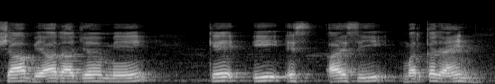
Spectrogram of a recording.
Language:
Sindhi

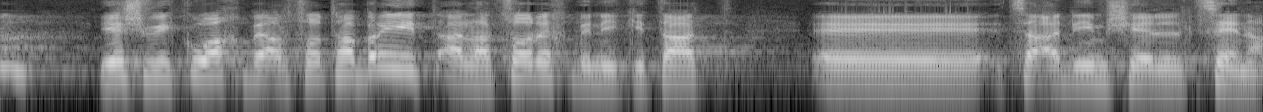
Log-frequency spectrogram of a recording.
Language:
Hebrew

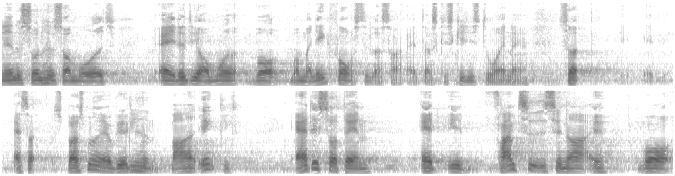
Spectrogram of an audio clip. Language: Danish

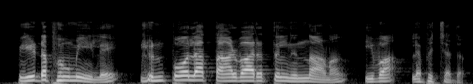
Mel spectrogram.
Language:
Malayalam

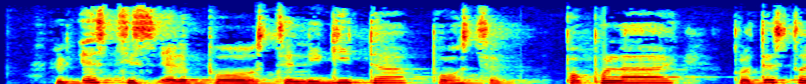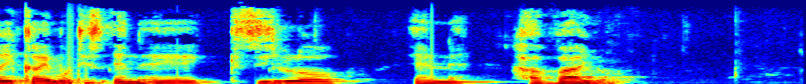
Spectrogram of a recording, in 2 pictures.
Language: Esperanto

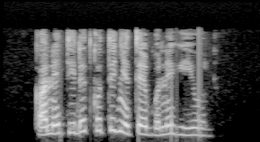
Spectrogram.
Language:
Kalenjin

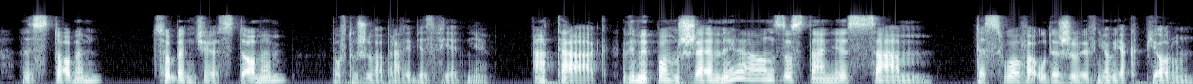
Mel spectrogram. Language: Polish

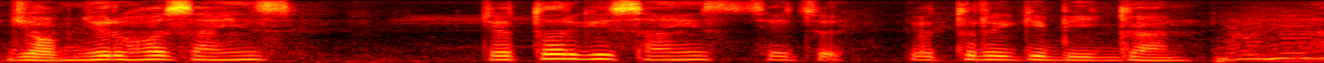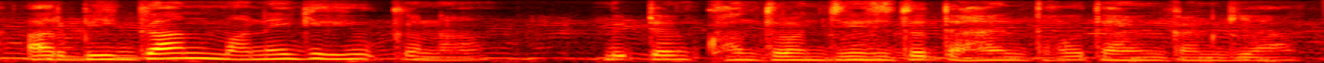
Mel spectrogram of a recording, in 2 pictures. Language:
Santali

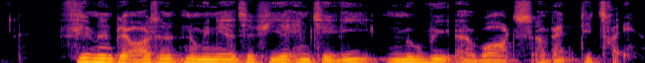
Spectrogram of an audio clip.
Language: Danish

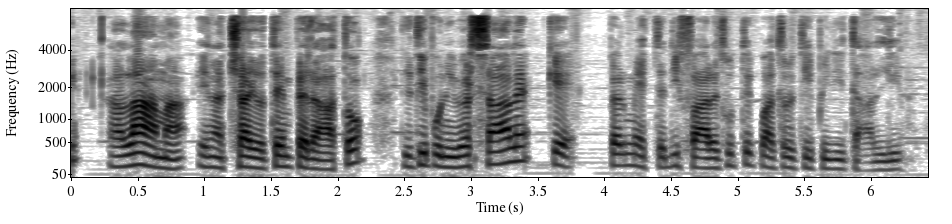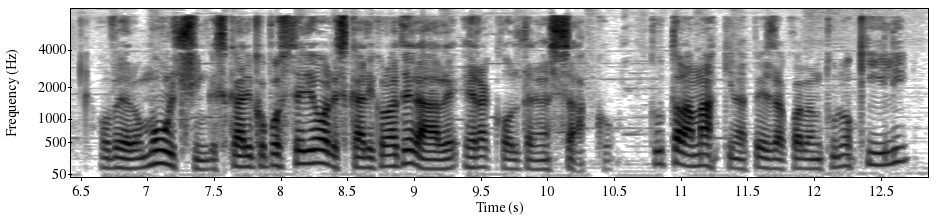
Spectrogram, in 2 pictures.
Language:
Italian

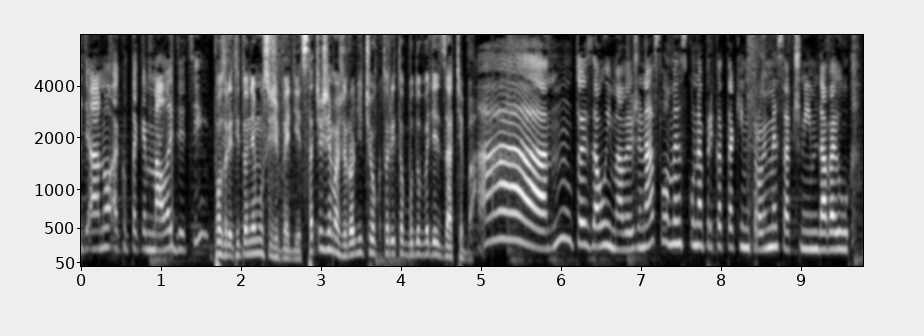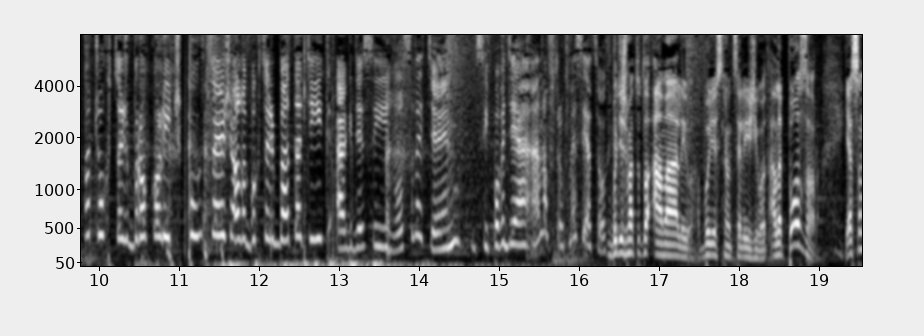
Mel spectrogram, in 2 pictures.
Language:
Slovak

